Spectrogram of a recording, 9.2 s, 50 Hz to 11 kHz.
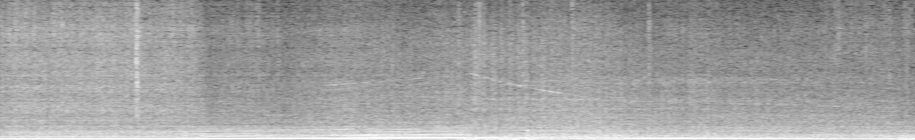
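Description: Nissan Skyline GT-R's RB26 twin-turbo straight-six running while driving, heard from inside the car. Its pitch rises gently a couple of seconds in and eases back down afterwards.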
